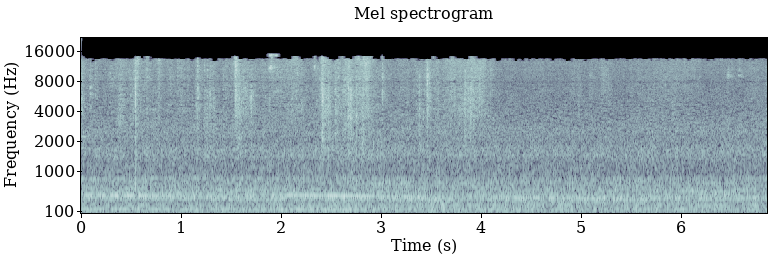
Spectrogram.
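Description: N700 series Shinkansen heard from inside a passenger car, rolling slowly through a station: a steady rumble with a faint whine that falls slightly in pitch. A few sharp clicks come in the first two seconds.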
